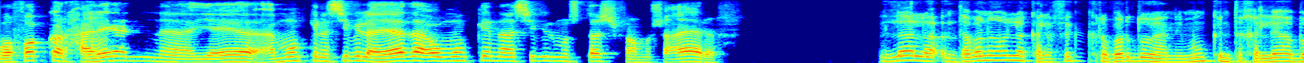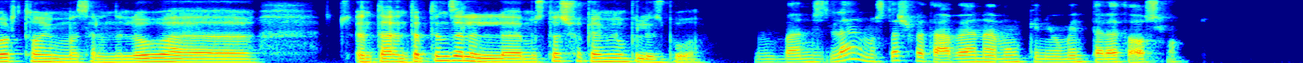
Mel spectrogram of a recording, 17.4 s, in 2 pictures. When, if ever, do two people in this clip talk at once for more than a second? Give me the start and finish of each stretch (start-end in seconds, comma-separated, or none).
none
